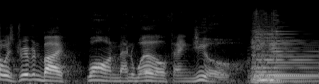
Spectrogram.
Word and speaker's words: Fangio: Anyway, back in the day, the car was driven by Juan Manuel Fangio. Fangio. Fanio. I said it right first.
